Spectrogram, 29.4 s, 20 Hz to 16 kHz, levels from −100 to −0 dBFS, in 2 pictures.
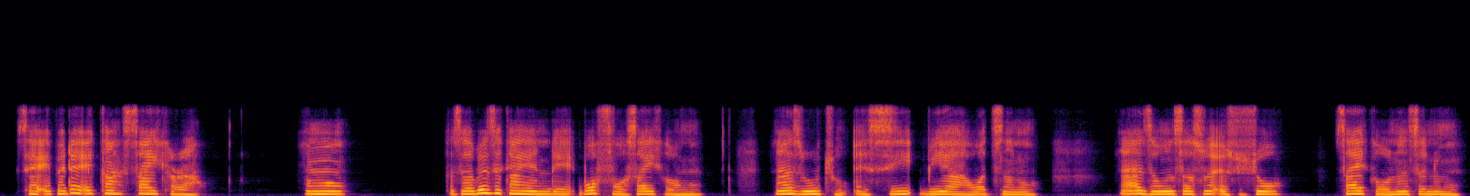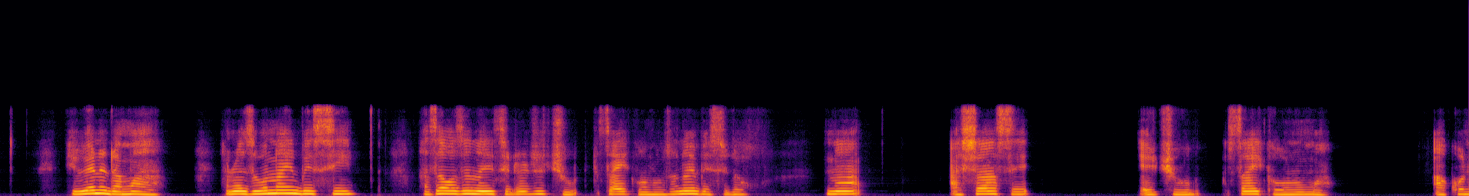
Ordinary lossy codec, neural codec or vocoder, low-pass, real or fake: none; none; 7.2 kHz; real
